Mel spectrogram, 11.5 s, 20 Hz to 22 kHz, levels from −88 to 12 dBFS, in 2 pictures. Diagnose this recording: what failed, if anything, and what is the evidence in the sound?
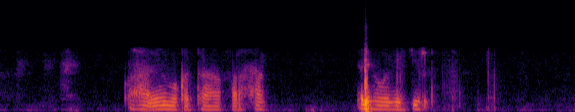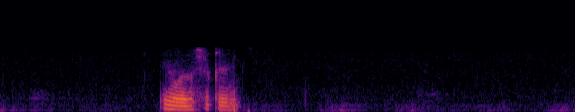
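The speech passed through the GSM full-rate codec, and the roughness throughout points to its 13 kbps coding. The codec rebuilds the speech from a vocal-tract filter driven by a thinned pulse excitation, which leaves a buzzy, gravelly edge. The band runs from 150 Hz to 3.5 kHz.

GSM bit errors struck the radio link twice, corrupting the decoder's filter, pitch and gain parameters. From 3.58 to 3.72 s, just before "wadha jir", and from 8.01 to 8.26 s, just after "iyo wadha", the speech breaks into squawks and gargling as frames decode with bent spectra and jumping levels.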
